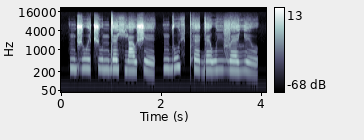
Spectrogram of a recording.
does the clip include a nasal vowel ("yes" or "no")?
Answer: no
